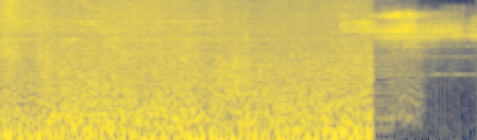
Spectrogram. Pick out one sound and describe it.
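A large explosion roars and rumbles.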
